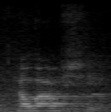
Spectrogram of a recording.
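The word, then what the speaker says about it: Hawawshi: How do you pronounce it again? Hawashi.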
